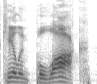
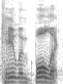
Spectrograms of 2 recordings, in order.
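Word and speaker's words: Calen Bullock: But it's Kaylin Block, not Kaitlin Bulock.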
